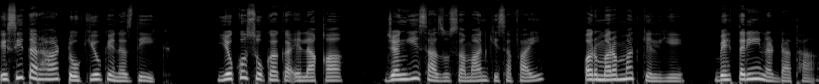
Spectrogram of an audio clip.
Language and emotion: Urdu, neutral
